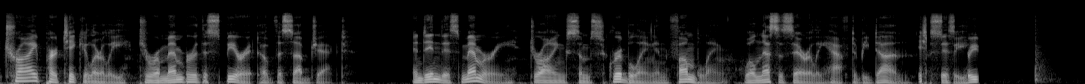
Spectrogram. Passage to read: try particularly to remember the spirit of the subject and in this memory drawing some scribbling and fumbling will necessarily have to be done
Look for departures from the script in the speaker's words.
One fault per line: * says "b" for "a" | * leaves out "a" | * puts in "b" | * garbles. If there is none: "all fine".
* garbles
